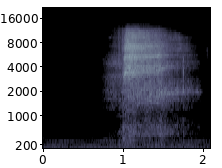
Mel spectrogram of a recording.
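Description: One audible human breath, a hissy rush of air lasting about a second, starting a little under a second in.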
